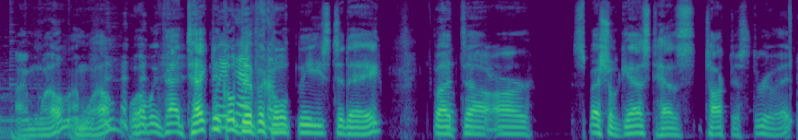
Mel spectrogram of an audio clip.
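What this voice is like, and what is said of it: Polished sports announcer radio voice. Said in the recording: “you have such a great sports announcer voice. I feel like I called into like AM 570 sports.”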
